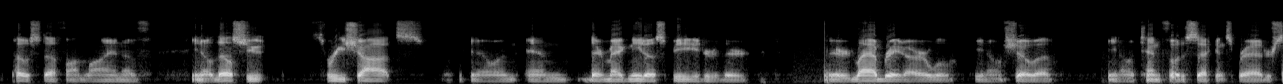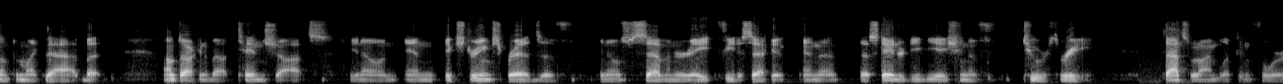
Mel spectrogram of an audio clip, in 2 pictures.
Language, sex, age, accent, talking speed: English, male, 40-59, American, 175 wpm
